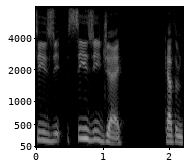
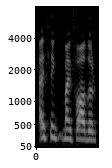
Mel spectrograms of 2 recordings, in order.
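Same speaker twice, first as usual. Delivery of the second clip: halting broken English in a mock Slavic accent; Tom Hanks. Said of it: "this weird broken English, Bulgarian, Russian accent".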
